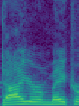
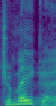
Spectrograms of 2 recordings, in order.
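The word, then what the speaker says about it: D'yer Mak'er: I've said anything from Dyer Maker or whatever. It's actually pronounced Jamaica. It's the Jamaican spelling for Jamaica.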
